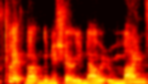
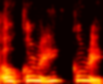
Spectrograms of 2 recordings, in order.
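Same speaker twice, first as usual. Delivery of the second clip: imitating a sketch character; 9 semitones higher, 4 dB louder than usual. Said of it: "It's like".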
